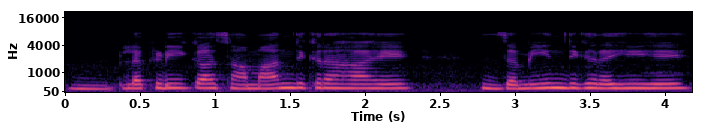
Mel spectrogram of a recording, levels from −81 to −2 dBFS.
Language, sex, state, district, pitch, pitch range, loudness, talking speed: Hindi, female, Goa, North and South Goa, 205 Hz, 195-215 Hz, -33 LUFS, 145 wpm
